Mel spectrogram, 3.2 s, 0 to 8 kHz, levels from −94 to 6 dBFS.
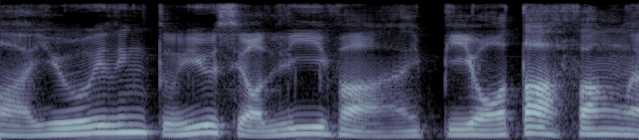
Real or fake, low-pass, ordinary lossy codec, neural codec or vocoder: real; 7.2 kHz; none; none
